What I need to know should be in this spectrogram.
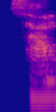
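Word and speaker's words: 삶: কিন্তু এখানে দেখেন, এটা কি? এটা কিন্তু আমি সারমা কই নাই, এটা ক্ষেত্রে সাম কইছি, সাম।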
